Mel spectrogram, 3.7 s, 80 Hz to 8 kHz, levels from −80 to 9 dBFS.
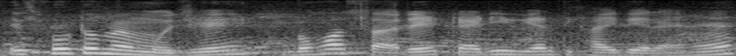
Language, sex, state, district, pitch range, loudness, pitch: Hindi, male, Madhya Pradesh, Katni, 145-205 Hz, -16 LUFS, 170 Hz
